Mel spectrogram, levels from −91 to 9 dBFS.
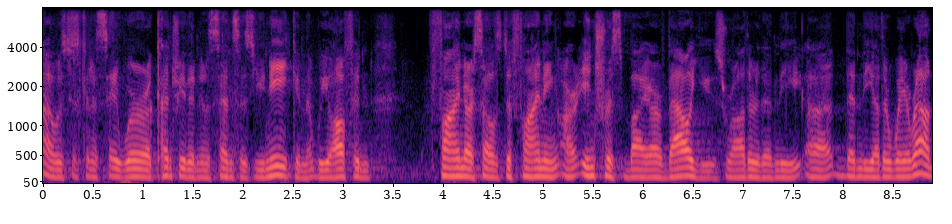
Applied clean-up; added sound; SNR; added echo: none; none; none; none.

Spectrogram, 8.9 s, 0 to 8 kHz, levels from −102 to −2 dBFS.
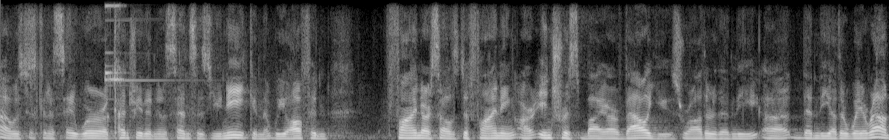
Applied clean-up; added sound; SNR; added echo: none; Tools; 17 dB; none.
